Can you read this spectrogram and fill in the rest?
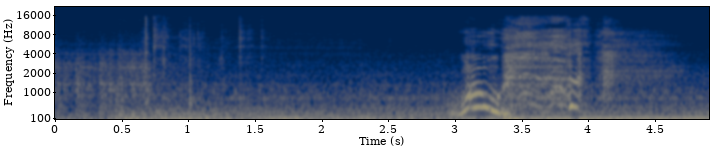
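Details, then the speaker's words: Subaru Forester that would not crank, after cleaning a small connector with contact cleaner: short crank, then it catches at once and settles into a steady, even idle with no stumbling; normal start on the second try. "just started guys done second try maybe it was just luck keys working we are rolling"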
